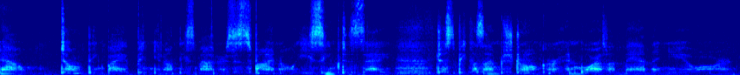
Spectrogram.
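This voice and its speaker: A woman is whispering. Her pace is moderate. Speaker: whisper reader (ASMR-style). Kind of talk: audiobook reading in a whisper. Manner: whispered, soft.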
